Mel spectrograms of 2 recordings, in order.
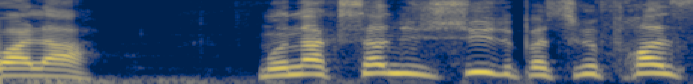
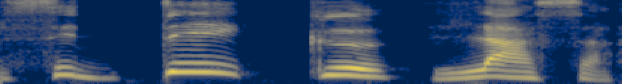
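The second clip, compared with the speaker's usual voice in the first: "dégueulasse" broken into slow, separate syllables; emphatic disgust; 3 semitones lower, much slower than usual. Real, not acted. Telling Macron it's not normal, "dégueulasse" slowly spelled out in disgust.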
